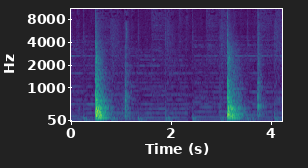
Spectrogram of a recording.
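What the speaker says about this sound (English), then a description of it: "Did you hear the thud? I heard the thud." A ball thudding against an indoor wall, two loud dull impacts each followed by a softer rebound knock, with quiet gaps between them.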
